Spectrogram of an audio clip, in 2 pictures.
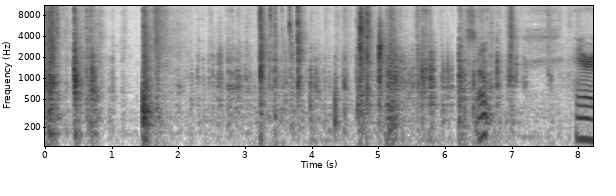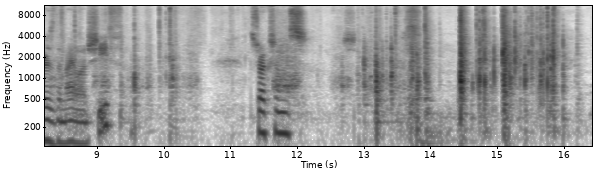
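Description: Stiff plastic packaging crinkles and crackles as hands pull it open.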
